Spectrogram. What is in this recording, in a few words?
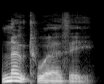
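"noteworthy", British English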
